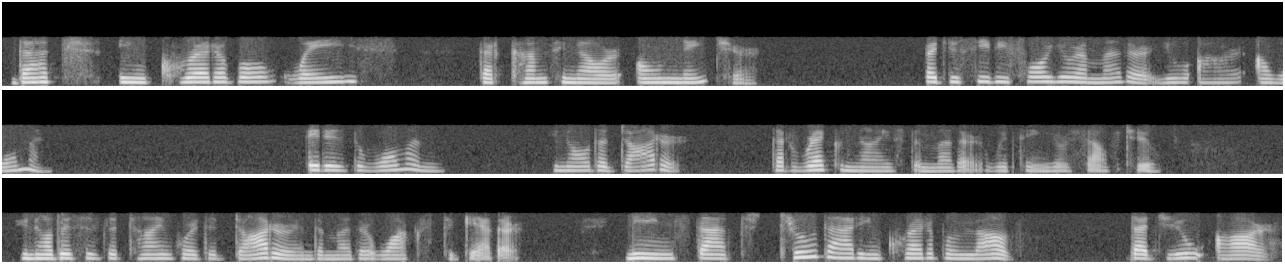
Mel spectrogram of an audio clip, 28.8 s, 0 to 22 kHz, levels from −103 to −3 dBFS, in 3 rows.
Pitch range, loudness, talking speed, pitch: 180-205 Hz, -23 LUFS, 125 wpm, 195 Hz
